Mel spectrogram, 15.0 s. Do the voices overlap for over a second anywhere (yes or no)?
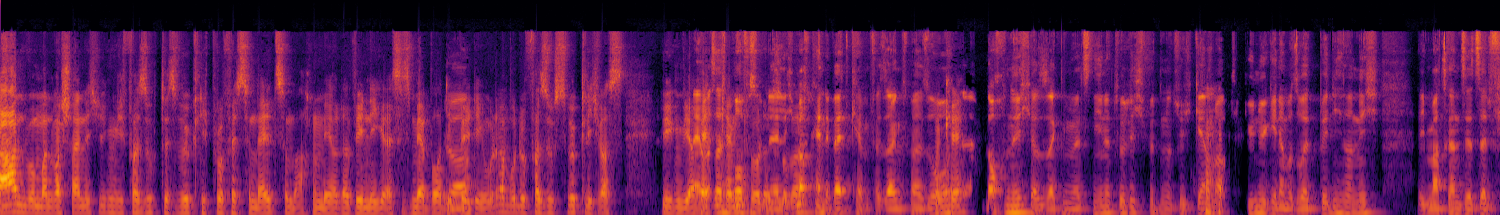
yes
